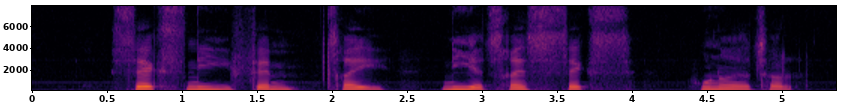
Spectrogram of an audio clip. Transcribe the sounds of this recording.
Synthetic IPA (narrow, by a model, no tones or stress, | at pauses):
seɡ̥snḭːfem̰t͡sʰʁɛ̰ːniːɒt͡sʰʁaseɡ̥shunɐð̞ˠɒ̽t͡sʰɒ̽l̰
